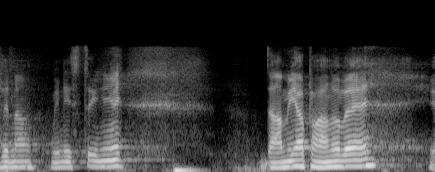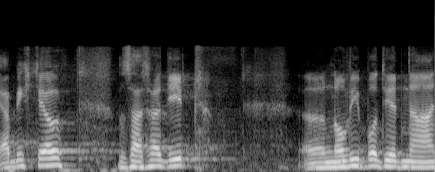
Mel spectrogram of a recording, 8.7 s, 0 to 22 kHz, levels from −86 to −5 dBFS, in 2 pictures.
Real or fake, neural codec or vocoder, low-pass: fake; codec, 16 kHz, 2 kbps, X-Codec, HuBERT features, trained on general audio; 7.2 kHz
